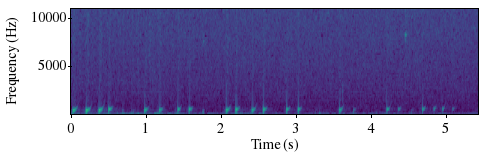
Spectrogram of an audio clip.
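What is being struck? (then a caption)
Glass hourglass filled with liquid. A glass bubble hourglass with blue liquid is held upright and flipped by hand, and its liquid plops and bubbles while fingertips tap it lightly. About twenty quiet, short, hollow plops sit near 480 Hz, each dying away almost instantly. They come in quick bursts that thin out toward the end, with no bright edge.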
